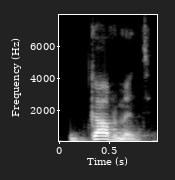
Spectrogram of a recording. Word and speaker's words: government: word is government government does the word stress or lexical strengths change when we attach this suffix govern government does it shift to a different syllable or do you think it's basically the same syllable the one which is uh prominent is the same i think it's the same exactly exactly the same remember if you disagree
